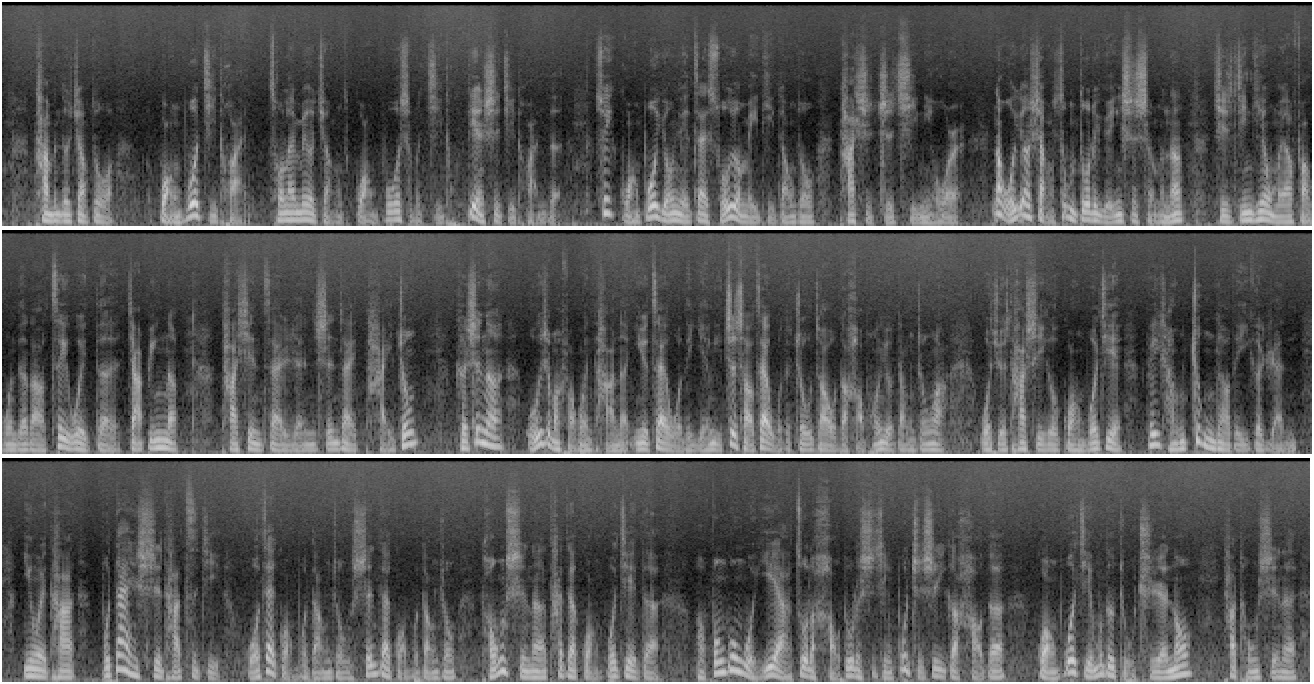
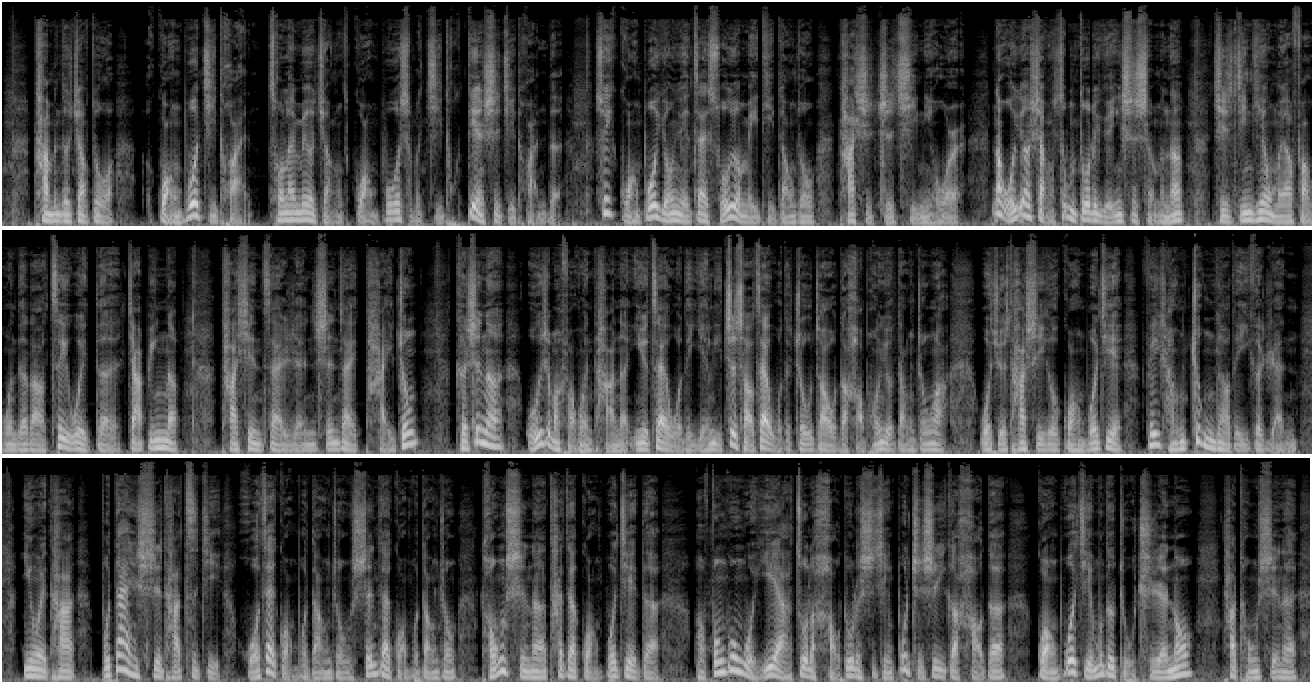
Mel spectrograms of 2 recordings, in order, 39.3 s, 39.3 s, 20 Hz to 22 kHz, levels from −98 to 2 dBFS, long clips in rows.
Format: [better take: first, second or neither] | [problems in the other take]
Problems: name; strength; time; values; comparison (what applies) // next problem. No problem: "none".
second | hiss; noticeable; throughout; 15 dB below the speech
